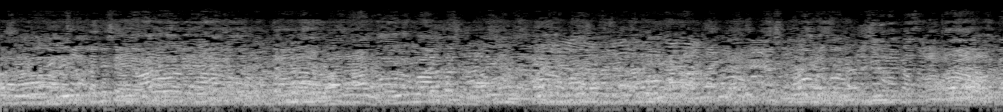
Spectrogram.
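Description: A man speaks firmly close by.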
